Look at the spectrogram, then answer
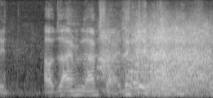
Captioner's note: laughter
